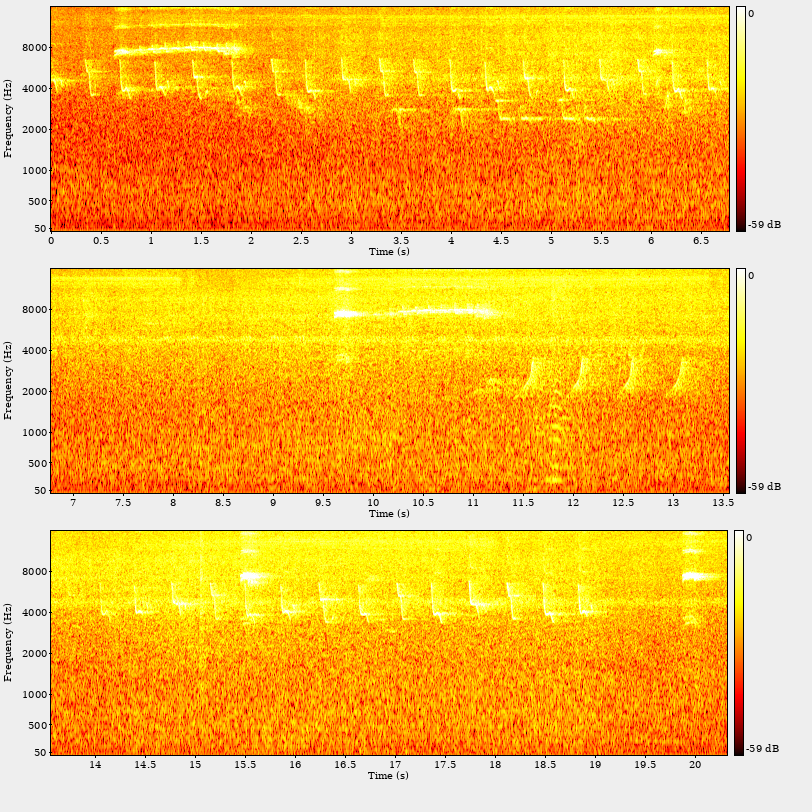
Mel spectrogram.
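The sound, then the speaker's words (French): Summer forest ambience in a wooded mountain massif. A faint, steady rustling hiss carries scattered bird chirps and short rapid trills that recur throughout, with soft insect buzzing in the background. “Ambiance forestière pour cette petite carte postale sonore estivale.”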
